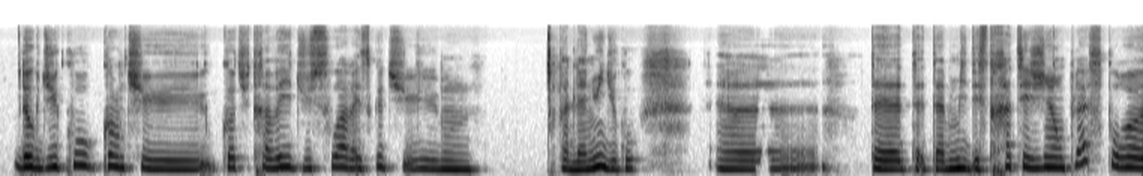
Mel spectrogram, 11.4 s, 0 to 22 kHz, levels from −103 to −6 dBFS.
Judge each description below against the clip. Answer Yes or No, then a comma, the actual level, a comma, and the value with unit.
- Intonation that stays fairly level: No, average, 3.1 semitones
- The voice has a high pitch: Yes, high, 205 Hz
